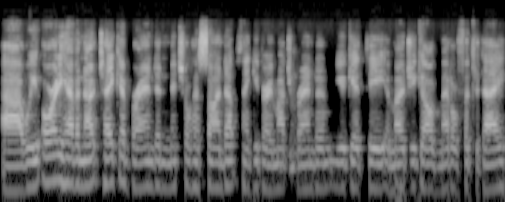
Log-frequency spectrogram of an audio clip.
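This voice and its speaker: A man with an Australian accent at a fairly quick pace, against a quiet background. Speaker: working group chair. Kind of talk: online meeting.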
